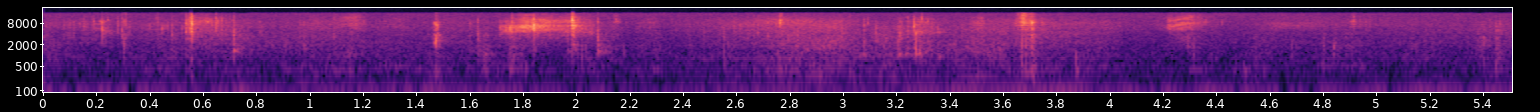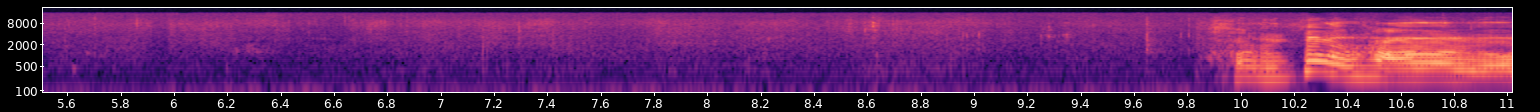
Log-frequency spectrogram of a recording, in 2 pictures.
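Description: A young woman chews food close to a microphone with soft, wet mouth sounds.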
